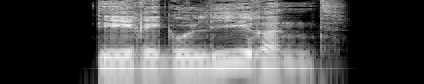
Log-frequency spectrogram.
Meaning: present participle of deregulieren
- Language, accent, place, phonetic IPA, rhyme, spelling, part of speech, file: German, Germany, Berlin, [deʁeɡuˈliːʁənt], -iːʁənt, deregulierend, verb, De-deregulierend.ogg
